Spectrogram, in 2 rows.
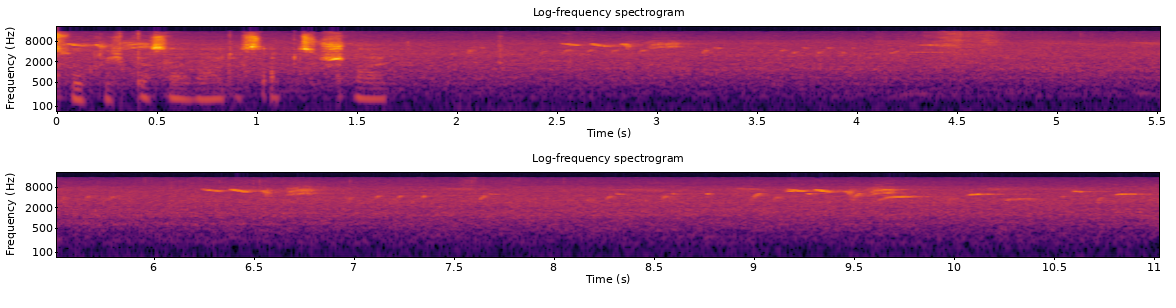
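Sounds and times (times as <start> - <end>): outdoor background hiss: 0.0 - 11.0
small birds chirping: 0.0 - 11.0.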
